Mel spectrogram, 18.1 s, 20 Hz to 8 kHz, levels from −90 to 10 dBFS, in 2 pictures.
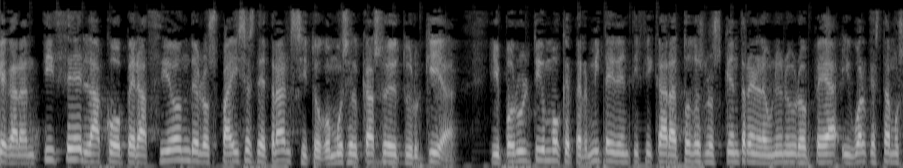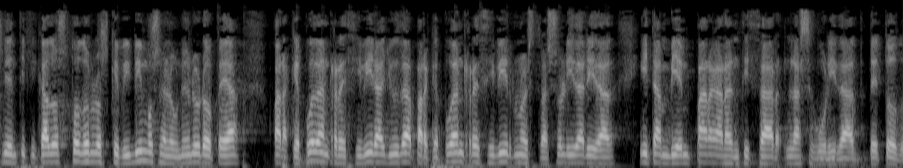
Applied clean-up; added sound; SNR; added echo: neural mask model DeepFilterNet 3.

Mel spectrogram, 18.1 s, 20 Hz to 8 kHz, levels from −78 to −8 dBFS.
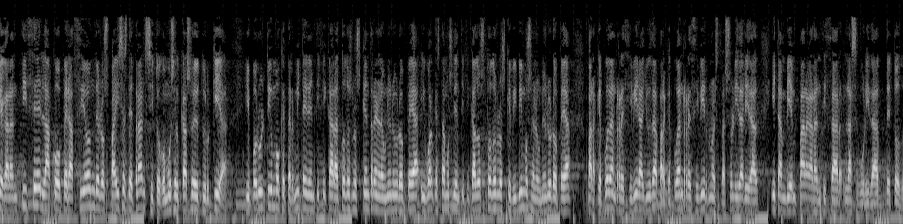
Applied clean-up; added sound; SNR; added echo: none; Drum kit; 15 dB; none.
